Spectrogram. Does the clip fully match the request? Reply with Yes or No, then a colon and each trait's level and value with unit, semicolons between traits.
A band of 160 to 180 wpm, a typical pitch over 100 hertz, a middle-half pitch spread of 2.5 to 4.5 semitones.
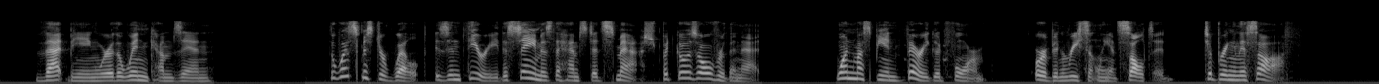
No: average, 175 wpm; high, 190 Hz; average, 5.0 semitones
